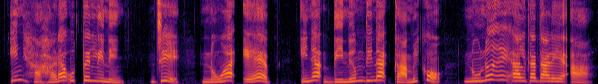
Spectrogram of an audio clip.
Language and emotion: Santali, surprised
